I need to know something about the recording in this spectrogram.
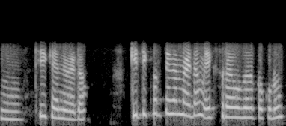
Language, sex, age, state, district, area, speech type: Marathi, female, 30-45, Maharashtra, Wardha, urban, conversation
